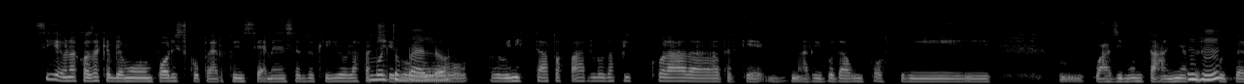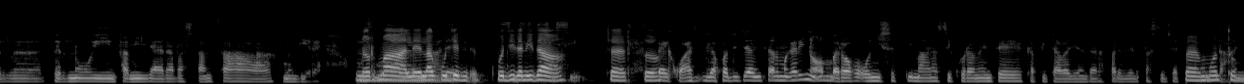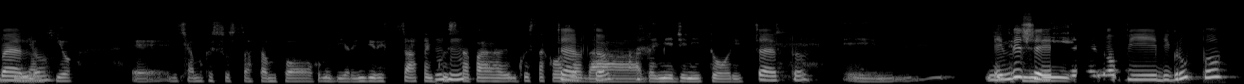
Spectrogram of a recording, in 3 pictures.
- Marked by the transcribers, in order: chuckle
- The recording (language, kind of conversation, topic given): Italian, podcast, Preferisci hobby solitari o di gruppo, e perché?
